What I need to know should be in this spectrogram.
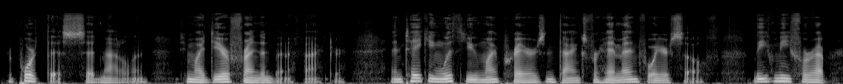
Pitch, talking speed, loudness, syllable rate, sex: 110 Hz, 190 wpm, -23 LUFS, 5.3 syllables/s, male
